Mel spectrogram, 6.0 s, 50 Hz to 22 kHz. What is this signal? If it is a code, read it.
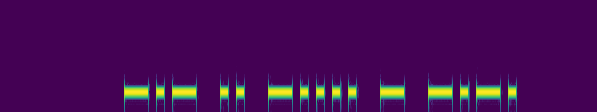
Morse code, heard as a keyed tone, about 15 wpm, 700 Hz. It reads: KI6TC
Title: USA Call Signs - 2x Character Spacing - 15wpm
